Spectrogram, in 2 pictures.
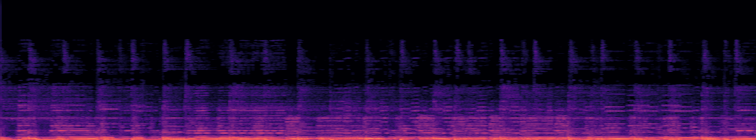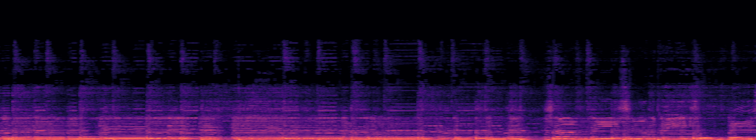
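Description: A live Cajun band playing an up-tempo number on fiddle, accordion, electric guitar, bass and drums, with a steady drum beat.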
